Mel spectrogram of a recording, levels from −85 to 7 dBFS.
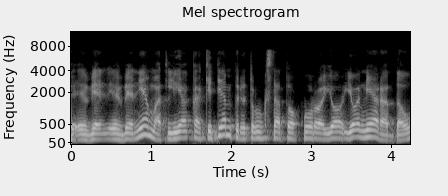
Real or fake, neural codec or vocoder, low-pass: fake; codec, 16 kHz, 2 kbps, FreqCodec, larger model; 7.2 kHz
